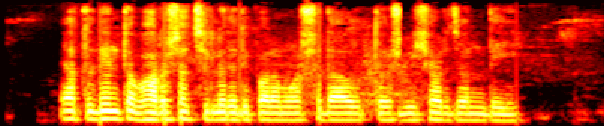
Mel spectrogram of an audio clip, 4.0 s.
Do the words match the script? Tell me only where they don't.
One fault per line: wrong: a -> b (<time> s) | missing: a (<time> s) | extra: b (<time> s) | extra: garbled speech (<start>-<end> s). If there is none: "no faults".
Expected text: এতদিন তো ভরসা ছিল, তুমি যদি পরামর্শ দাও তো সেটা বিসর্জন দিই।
missing: তুমি (1.4 s)
missing: সেটা (2.6 s)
